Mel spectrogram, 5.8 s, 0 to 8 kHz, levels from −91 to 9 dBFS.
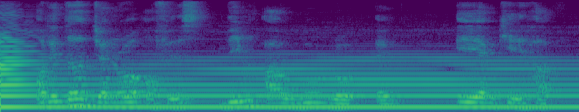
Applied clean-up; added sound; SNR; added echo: none; Wind instrument, woodwind instrument; -5 dB; reverberation time 0.7 s.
